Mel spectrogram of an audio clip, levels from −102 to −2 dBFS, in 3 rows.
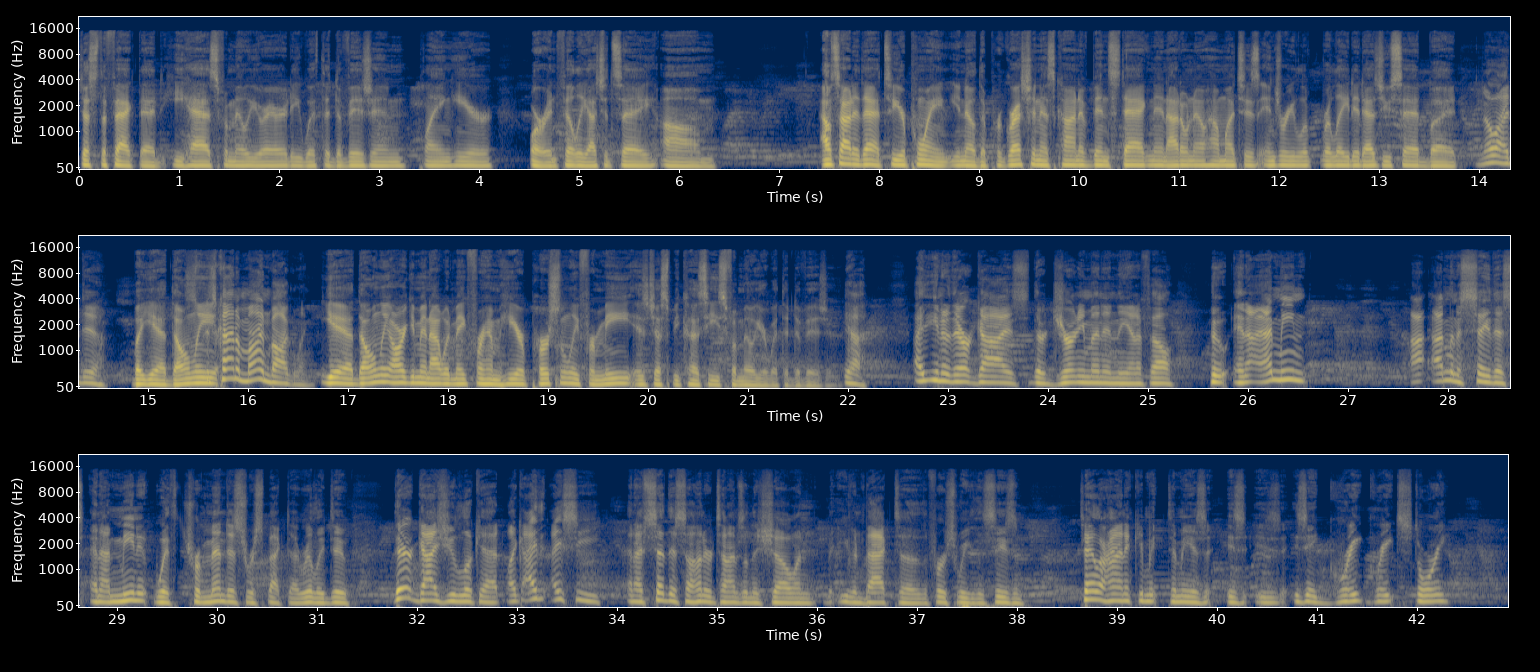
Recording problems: background chatter; faint; throughout; 2 voices, 25 dB below the speech

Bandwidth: 14.5 kHz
